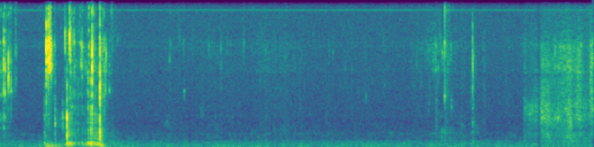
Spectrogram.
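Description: Liquid squirts from a bottle onto a wet sponge.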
